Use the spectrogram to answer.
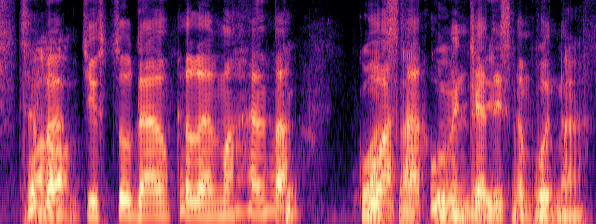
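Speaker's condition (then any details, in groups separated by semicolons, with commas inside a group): Cerebral palsy; from birth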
